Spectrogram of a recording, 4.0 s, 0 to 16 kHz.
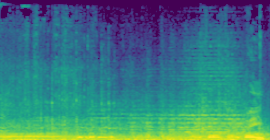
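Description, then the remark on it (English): Busy traffic on Manhattan Avenue from 113th to 110th Street, about 25 cars including a bus and a cab in a row heading downtown, with a steady engine rumble and car horns sounding throughout, some held and some rising and falling, with a voice faintly mixed into the din. “traffic, cars in traffic, horns blowing all over right now.”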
